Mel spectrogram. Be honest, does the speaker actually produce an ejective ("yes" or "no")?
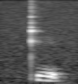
no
